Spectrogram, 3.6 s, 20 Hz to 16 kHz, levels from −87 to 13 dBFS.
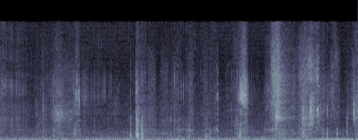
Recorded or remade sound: recorded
